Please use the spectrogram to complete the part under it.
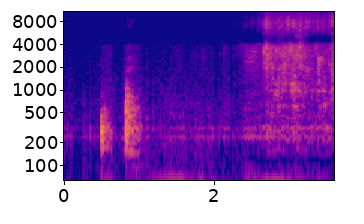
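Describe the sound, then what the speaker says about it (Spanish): Water drains and trickles from freshly formed chontaduro paper pulp. A couple of soft wet knocks come first, then a steadier splashing flow that grows louder and keeps running. "Miren la cantidad de agua que sale."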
